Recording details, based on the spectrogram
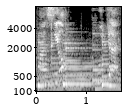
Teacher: H bunyi tak bersuara jika terdapat di awal dan akhir suku kata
